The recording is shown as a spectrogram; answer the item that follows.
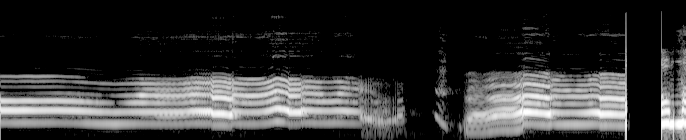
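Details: Siberian Husky being dramatic, holding a sustained, wavering howl with repeated little pitch bends. It breaks off briefly, then resumes with rising, yodel-like inflections and ends in sharp yips.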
